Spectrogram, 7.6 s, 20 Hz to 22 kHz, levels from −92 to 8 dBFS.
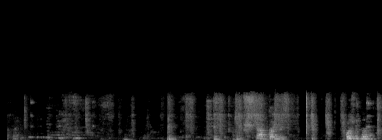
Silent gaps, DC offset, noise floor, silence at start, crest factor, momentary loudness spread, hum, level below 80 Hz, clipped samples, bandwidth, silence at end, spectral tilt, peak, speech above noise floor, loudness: none; under 0.1%; -72 dBFS; 0.25 s; 26 dB; 26 LU; none; -74 dBFS; under 0.1%; 7.6 kHz; 0 s; -3.5 dB/octave; -12 dBFS; 41 dB; -35 LUFS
